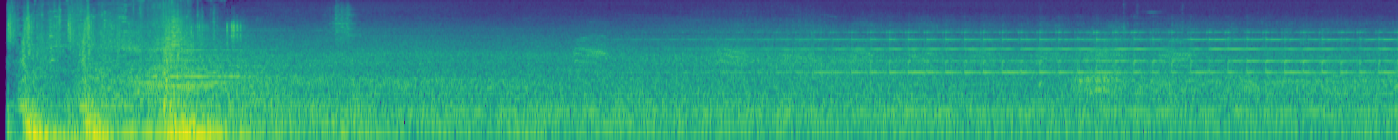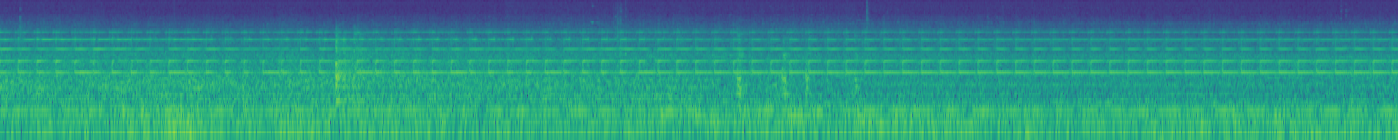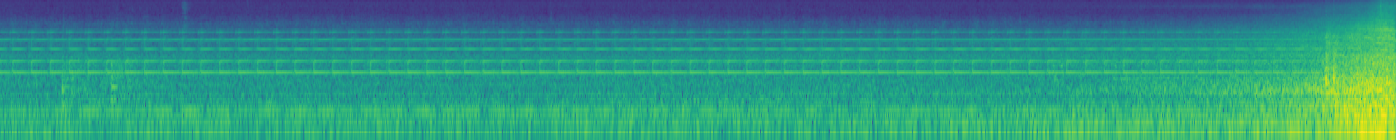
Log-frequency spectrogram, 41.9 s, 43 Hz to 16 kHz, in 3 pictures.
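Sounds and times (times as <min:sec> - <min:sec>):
level crossing warning bells: 0:00.1 - 0:41.9.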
